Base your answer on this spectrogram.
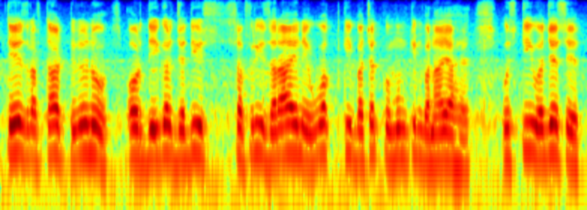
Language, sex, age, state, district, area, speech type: Urdu, male, 18-30, Uttar Pradesh, Saharanpur, urban, spontaneous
